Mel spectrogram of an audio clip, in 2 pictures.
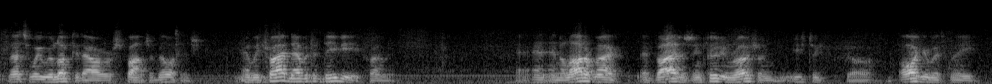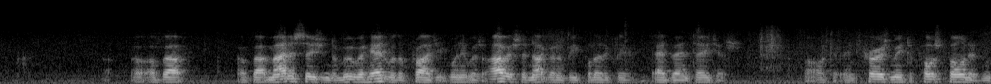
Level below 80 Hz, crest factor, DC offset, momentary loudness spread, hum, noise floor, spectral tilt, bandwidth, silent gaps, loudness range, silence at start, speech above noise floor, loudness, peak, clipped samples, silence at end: -54 dBFS; 18 dB; under 0.1%; 18 LU; none; -50 dBFS; -7.5 dB/octave; 19 kHz; none; 6 LU; 0 s; 24 dB; -26 LUFS; -8 dBFS; under 0.1%; 0 s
